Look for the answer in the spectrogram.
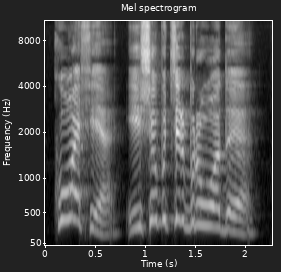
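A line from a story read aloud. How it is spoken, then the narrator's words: Shouted reply. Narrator (Russian): Крикнула в ответ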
